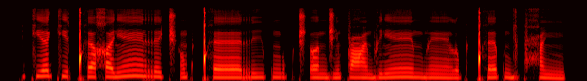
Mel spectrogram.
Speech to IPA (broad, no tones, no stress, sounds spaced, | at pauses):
kʲ ɛ kʲ ɛ ǃʰ ɛ χ ɛ ɾʲ ẽː r e t͡ʃʼ õ p ǃʰ ɛː r iː p ŋ o p t͡ʃʼ ʌ n d͡ʒ ĩ p ʕ ẽ b i ɾʲ ẽː m b ẽː l o p ǃʰ ɛ p ŋ ɡ i p ħ ĩ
